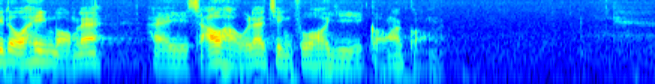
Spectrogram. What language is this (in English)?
Cantonese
